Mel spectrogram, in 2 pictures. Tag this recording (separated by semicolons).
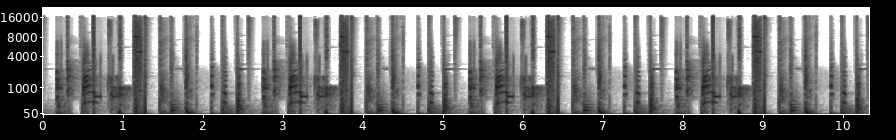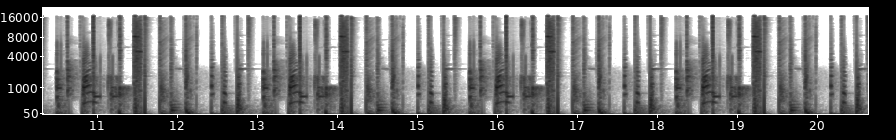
beat; industrial; harsh; techno; percussion; minimal; loop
